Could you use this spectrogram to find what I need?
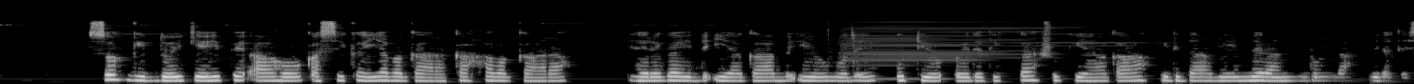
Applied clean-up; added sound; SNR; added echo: classical method log-MMSE.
